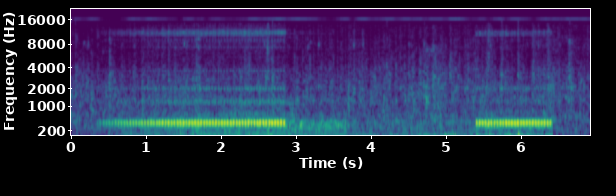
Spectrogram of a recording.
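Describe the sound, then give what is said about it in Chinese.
A telephone call being placed from a dormitory to a switchboard: a steady electronic ringing tone sounds for a couple of seconds, pauses, then sounds again briefly over a faint background hiss, with no voices. “我刚刚下来，回到宿舍就给你打电话。”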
